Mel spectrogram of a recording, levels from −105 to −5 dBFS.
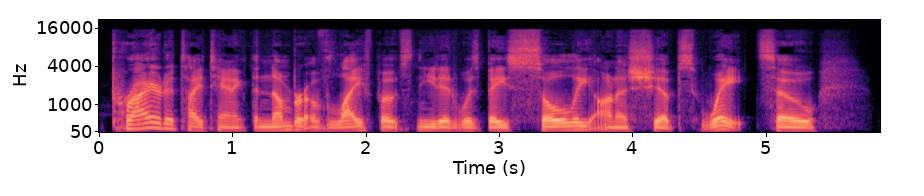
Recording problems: none

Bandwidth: 15 kHz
